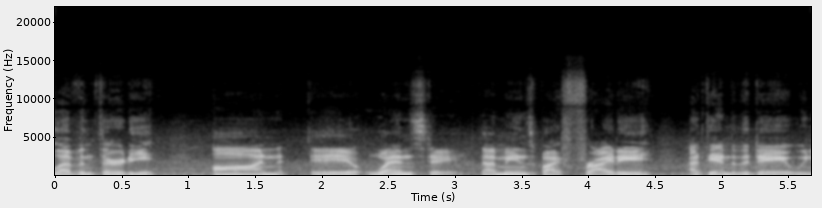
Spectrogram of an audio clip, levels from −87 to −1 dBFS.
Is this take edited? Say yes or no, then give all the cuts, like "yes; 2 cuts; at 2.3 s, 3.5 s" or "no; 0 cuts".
no; 0 cuts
